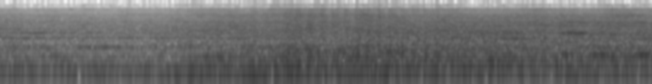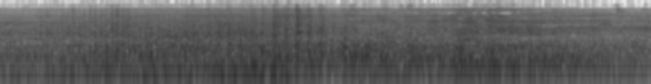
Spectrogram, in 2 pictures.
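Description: Double-stack intermodal freight cars rolling past: a steady rumble of steel wheels on rail with scattered clicking, growing louder over the first few seconds and loudest about three quarters of the way through.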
